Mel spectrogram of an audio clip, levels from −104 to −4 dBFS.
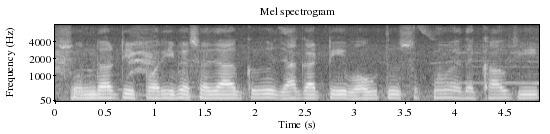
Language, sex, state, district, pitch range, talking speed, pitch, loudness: Odia, male, Odisha, Khordha, 135-145 Hz, 100 wpm, 140 Hz, -16 LUFS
